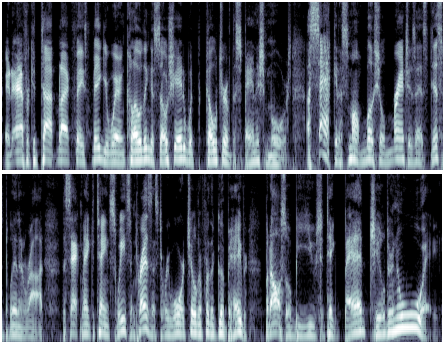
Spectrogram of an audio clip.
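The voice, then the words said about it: Put-on southern accent. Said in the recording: “the southern accent just felt right for that”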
